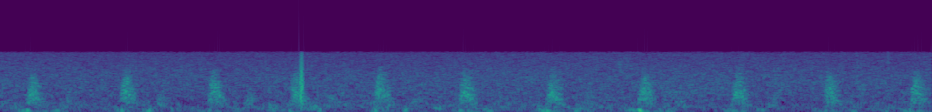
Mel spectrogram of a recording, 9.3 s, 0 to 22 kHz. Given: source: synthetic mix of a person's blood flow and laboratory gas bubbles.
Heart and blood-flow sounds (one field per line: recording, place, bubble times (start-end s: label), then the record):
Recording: Doppler ultrasound of blood flow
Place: subclavian vein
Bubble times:
no bubbles
From the record:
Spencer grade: 0 (complete lack of bubble signals)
